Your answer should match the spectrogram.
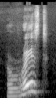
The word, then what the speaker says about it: wrist: so this wrist again w is followed by r that's why we will say rest and this w is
